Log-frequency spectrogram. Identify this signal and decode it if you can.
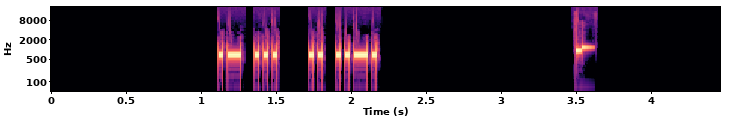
Morse code, heard as a keyed tone, about 40 wpm, 700 Hz. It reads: AS IF
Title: Sets of 2 Words 40wpm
